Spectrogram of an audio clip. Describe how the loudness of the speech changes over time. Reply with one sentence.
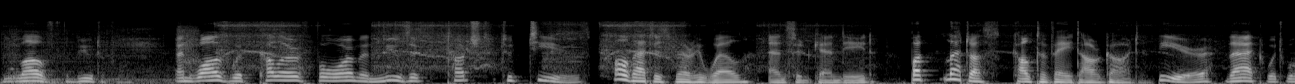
The loudness of the speech stays about the same.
